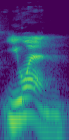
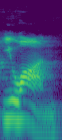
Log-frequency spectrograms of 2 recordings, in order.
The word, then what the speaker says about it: yuan: are in chinese un it's pronounced un not yuan but i converted all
